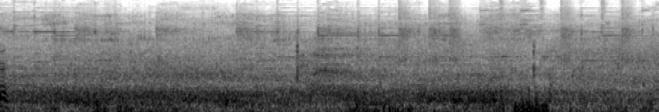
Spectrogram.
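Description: Steady rumble of wind on the microphone mixed with the wash of waves on a rock ledge, with a brief low thump about five seconds in.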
